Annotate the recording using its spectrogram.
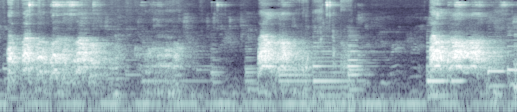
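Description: Yorkshire terrier barking excitedly in three bursts of rapid barks, over background music.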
